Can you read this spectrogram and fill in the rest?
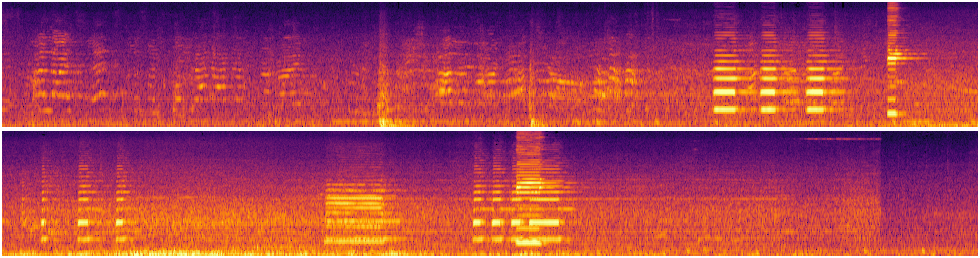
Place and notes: Grevenbroich Am Sodbach, Grevenbroich, Deutschland - Parking spot
Traffic jam in the parking lot
Grevenbroich, Germany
